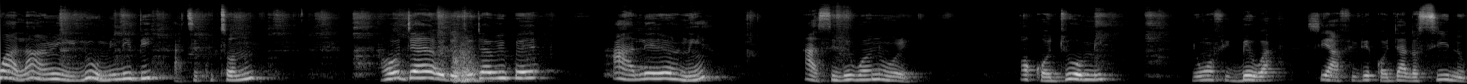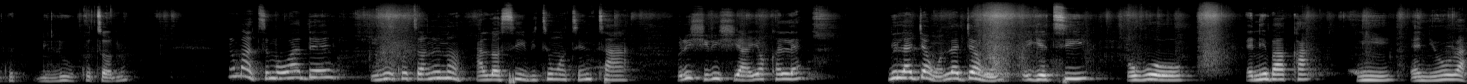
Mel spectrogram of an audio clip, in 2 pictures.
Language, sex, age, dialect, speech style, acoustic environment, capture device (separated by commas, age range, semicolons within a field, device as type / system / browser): Yoruba, female, 25-34, Nigeria - Ibadan, happy; relaxed; focused; excited, silence, mobile / Linux / Chrome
